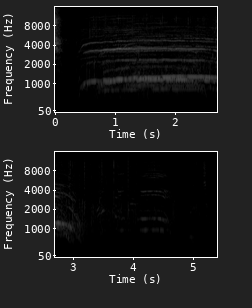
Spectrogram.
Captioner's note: audience cheering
